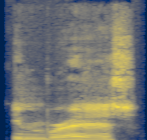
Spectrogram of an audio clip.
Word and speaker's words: embrace: It is a two syllable word and the stress is on the second syllable. Embrace. Embrace.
